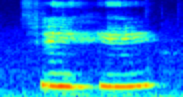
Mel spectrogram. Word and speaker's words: Tee-Hee: Then at the end, Tee-Hee, and it's got to be pronounced Tee-Hee, like a giggle.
